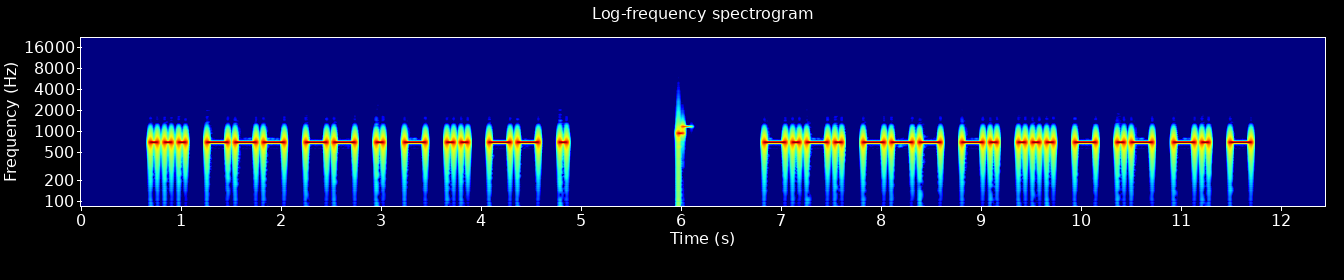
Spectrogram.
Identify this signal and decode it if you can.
Morse code, heard as a keyed tone, about 17 wpm, 700 Hz. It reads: SOMETIME CONSTANT
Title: Sentences from Top 1500 Words - New Word Drill Alt - 17wpm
